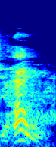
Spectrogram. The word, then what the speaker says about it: Yahweh: That's how you really pronounce his name, Yahweh.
